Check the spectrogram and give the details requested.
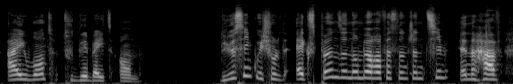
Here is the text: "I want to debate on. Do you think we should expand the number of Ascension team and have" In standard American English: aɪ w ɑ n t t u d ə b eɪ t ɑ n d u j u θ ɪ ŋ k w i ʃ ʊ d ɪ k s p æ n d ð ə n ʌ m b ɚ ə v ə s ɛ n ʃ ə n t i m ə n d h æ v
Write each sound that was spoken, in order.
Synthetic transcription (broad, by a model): aɪ w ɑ n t t u d ə b eɪ t ɑ n d u j u θ ɪ ŋ k w i ʃ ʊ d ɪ k s p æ n ð ə n ʌ m b ɚ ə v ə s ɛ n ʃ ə n t i m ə n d h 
